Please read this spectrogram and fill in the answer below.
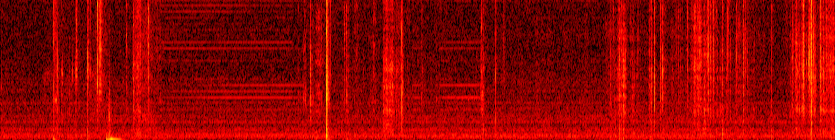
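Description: Small handling sounds of wires and metal parts on a brass HO scale locomotive chassis: scattered light clicks and rustles as old wiring is pulled out, with one sharp click about four seconds in and a busier cluster near the end.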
